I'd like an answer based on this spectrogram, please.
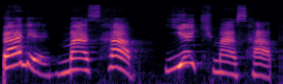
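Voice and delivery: narrated shout of agreement. A narrator's reading. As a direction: call it out emphatically. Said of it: "همزمان فریاد زدند".

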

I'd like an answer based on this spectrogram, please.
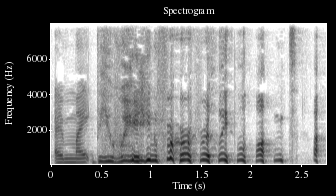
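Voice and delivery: high, loud, helpless laughing speech. Real, not acted. Podcaster admitting she would wait forever, cracking up. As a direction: crack up until the words give out. Cracks up at her own remark.

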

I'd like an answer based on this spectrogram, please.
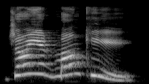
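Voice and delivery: high, loud terrified screech; cat screams at the sight of the gorilla; screaming cat. A narrator's reading. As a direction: shriek it in panic. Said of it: "screams the orange cat".

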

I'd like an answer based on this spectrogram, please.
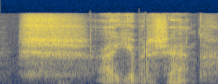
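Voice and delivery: hushed, voiceless aside; playful whisper. Acted. Man confiding a celebrity crush, playful whisper. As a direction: whisper it like a cheeky confession.

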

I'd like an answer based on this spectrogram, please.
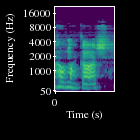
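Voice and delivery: usual speaking voice

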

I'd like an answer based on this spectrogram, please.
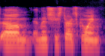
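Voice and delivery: ordinary delivery

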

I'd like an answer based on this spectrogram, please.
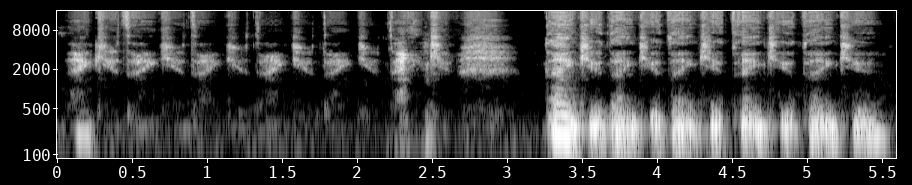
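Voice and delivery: hushed repeated thanks, swelling toward the end; rapid breathy praise building; whispered prayer. Real, not acted. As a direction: start barely audible, let the thanks rise. Whispered thanks, growing more audible.

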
